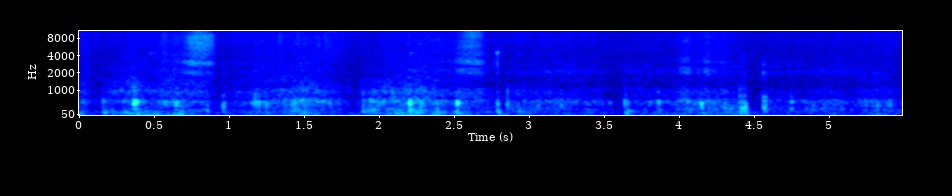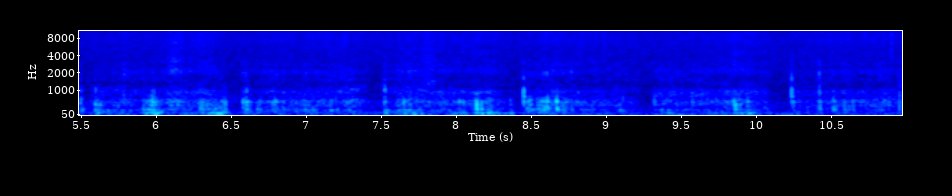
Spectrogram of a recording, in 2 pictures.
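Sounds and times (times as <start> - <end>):
facial roller rolling on paper: 0.0 - 10.9.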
